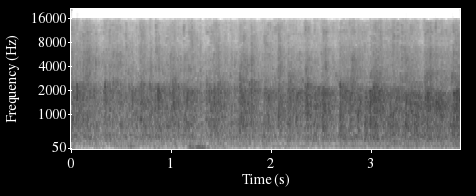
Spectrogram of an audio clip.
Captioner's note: applause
